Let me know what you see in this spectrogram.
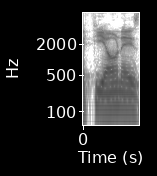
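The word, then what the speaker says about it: Phione: It looks like I wish Fiona showed up instead so people would actually say Fiona's name right. I'm saying it right now. It's Fiona. Manaphy will teach Ditto how to have fun underwater.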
